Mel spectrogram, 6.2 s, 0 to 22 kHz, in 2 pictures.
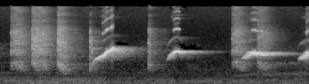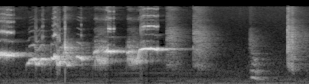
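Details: White-rumped shama song to provoke fighting males: a series of clear, sliding whistles around 1 to 2k, some rising, some falling, interleaved with sharp clicks and broadband chips.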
